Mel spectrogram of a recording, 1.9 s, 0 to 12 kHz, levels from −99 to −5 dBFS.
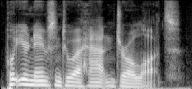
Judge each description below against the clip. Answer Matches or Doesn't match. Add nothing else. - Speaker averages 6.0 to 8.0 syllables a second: Matches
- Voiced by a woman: Doesn't match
